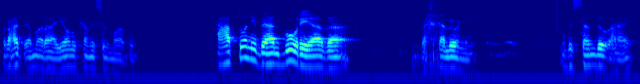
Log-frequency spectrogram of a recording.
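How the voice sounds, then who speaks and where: A middle-aged man with a Levantine Arabic accent preaches, sharing chatty personal anecdotes and swinging between quiet asides and loud, emphatic points. His voice is fairly low and breathy-edged, fairly quick, with long pauses.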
